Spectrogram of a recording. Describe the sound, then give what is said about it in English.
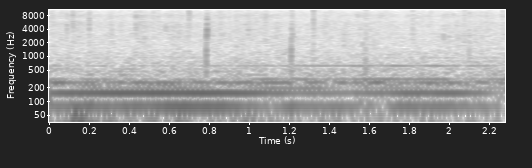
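Steady rain on a stormy night at Willow Cottage, pattering against a window pane: a soft continuous patter with scattered sharper drops over a low constant hum. No voices, just the even wash of rainfall throughout. “Rainy Night at Willow Cottage | Guided Sleep Story with Rain & Crackling Fire”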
